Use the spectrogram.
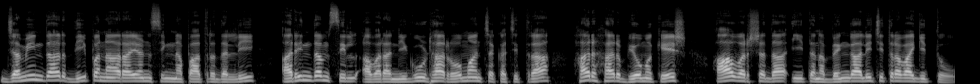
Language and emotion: Kannada, neutral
